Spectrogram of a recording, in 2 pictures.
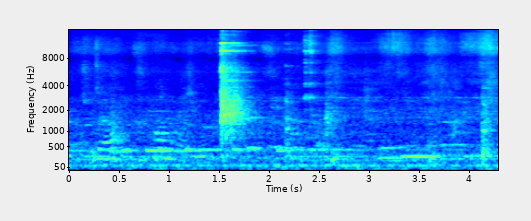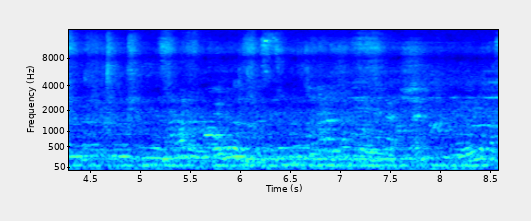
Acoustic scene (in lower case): restaurant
